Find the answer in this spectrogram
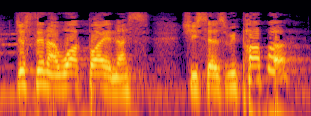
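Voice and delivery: ordinary talk

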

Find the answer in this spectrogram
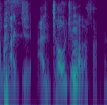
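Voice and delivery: rough, creaky, rasping put-on voice. Retelling how the other looked back and replied: Denzel Washington impression. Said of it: "That's a pretty good Denzel impression".

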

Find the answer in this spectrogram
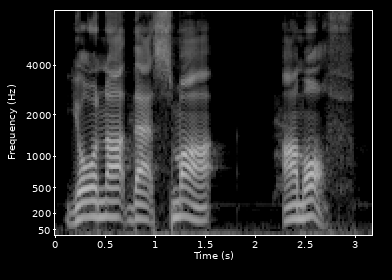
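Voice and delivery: put-on loud, slow, drawn-out British accent. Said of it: "in a British accent said".

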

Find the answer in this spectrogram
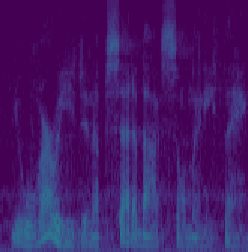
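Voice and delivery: mock, very soft, hushed, broken-hearted voice. Retelling Jesus speaking to Martha through tears: voicing Jesus with acted broken heart. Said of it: "but with a broken heart".

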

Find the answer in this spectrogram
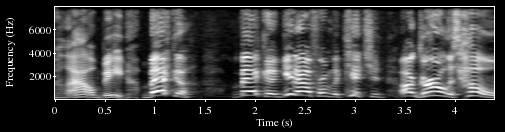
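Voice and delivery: loud cartoon voice, pitched very high. Voicing a father calling into the house: Foghorn Leghorn voice. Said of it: "It's your dead foghorn leghorn".

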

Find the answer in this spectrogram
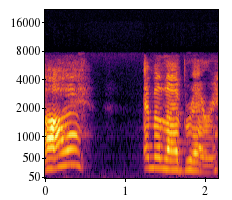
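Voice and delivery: put-on loud, high, drunken voice. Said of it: "Rachel Weisz being drunk and going".

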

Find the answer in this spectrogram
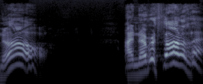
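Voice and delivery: slow, loud, put-on sloppy drunken slur. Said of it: "in his slurred speech".

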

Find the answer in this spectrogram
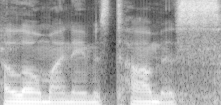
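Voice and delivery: scary, very deep, very low, slow voice. Imitating a friend whose voice the others call scary deep: imitating Thomas's deep voice. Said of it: "his voice is scary deep".

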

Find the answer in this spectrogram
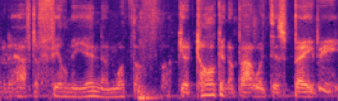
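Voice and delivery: hushed voice. Voicing a character who asks a crewmate for answers: whispering. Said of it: "and just whispers".

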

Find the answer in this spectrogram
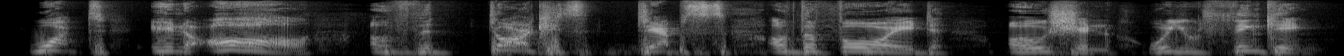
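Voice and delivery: furious, angry screaming rant. Voicing a character who storms over and grabs a patient: screaming in anger. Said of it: "he screams at her".

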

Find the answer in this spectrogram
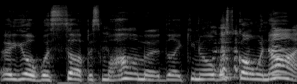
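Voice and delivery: loud, big dude-bro meathead voice. Describing a meathead on the phone, imitating Muhammad. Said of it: "So you're thinking, he's like".

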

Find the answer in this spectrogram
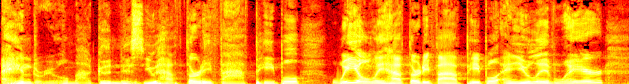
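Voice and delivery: imitated Texas accent. Retelling what the home worship pastor said: imitating a Texas accent. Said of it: "he has this Texas accent".

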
